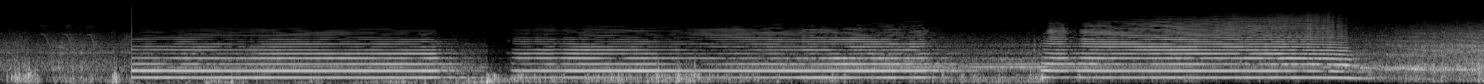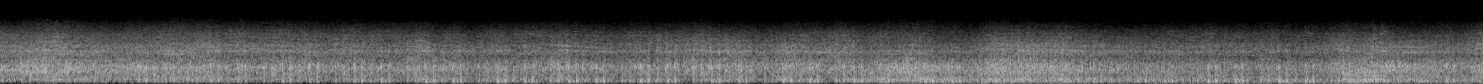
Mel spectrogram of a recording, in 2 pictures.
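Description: An Indian Railways electric locomotive sounds its horn in three long blasts, the pitch dropping just as it passes close by. Its express coaches then rush past with steady wheel clatter on the rails.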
